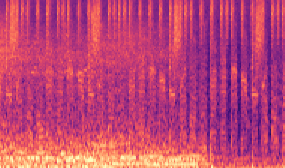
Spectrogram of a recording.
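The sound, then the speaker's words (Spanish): Steady, loud rumble of car engines and traffic outside, droning continuously with a broad noisy hiss before shifting slightly near the end; no talking. “Ya empezaron los cacos con los carros.”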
